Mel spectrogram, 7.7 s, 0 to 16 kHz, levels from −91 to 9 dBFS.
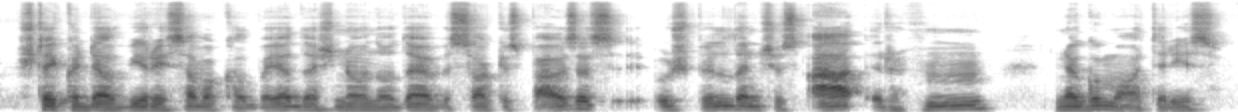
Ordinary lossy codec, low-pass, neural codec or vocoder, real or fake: AAC, 96 kbps; 14.4 kHz; none; real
